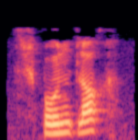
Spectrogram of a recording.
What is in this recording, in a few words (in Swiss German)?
"spundloch", alsace; trou de bonde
